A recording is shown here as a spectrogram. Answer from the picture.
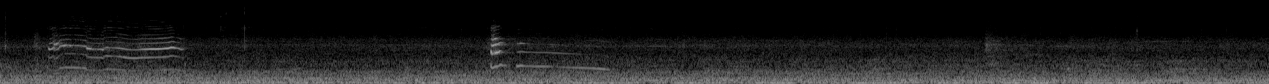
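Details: Stray cats competing and snatching food from one another: a wavering, harmonic-rich meow opens, a second falling meow follows around five seconds later, then only low background hum with faint clicks.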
